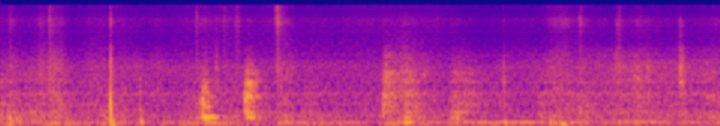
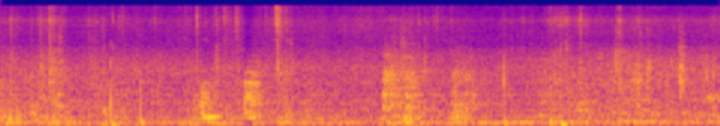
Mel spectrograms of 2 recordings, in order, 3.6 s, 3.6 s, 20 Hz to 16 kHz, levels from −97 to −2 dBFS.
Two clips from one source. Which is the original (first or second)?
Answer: second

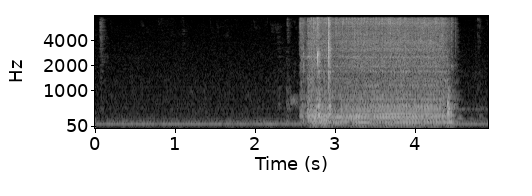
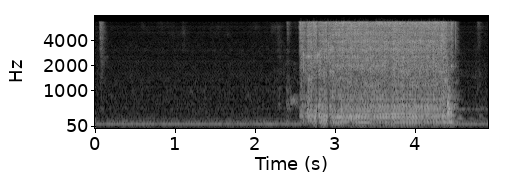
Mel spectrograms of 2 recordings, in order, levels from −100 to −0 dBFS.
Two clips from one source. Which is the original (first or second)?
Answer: first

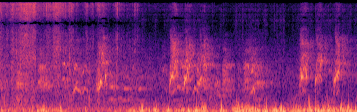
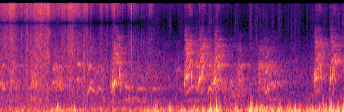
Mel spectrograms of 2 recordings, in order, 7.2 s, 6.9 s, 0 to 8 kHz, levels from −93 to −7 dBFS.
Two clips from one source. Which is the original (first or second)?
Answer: second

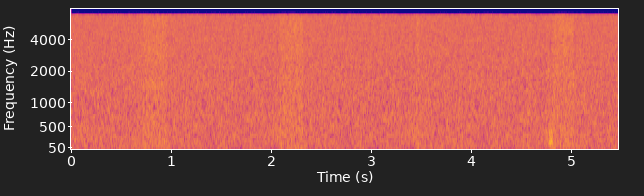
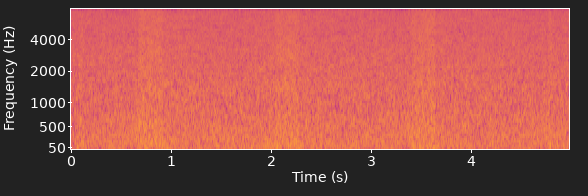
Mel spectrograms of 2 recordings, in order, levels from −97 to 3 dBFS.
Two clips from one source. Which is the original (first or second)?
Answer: first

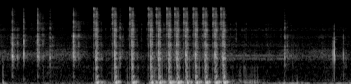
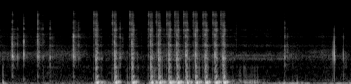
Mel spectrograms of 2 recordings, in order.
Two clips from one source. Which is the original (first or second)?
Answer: first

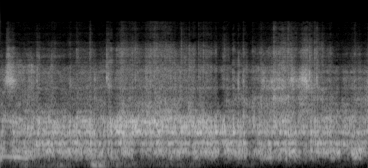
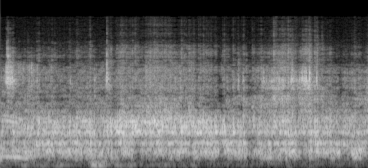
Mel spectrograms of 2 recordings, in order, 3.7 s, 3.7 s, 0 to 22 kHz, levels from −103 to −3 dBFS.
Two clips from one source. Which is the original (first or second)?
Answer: second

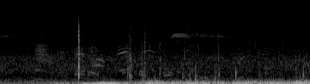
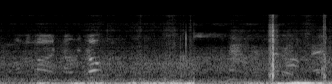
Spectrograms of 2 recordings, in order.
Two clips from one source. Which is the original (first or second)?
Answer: first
